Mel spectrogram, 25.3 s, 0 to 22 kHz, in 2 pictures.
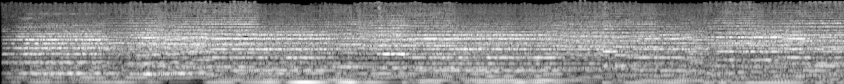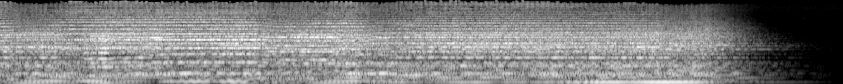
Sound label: sad forte; Quivr; PS4 Windows gamerip 2016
